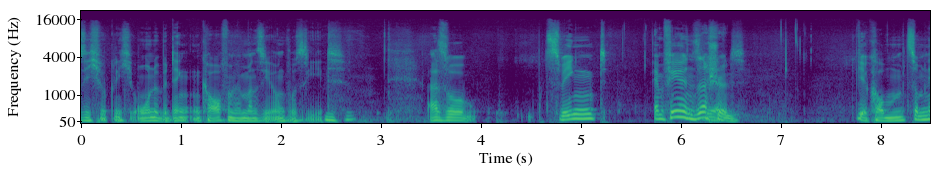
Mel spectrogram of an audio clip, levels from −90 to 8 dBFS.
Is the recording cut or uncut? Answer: uncut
